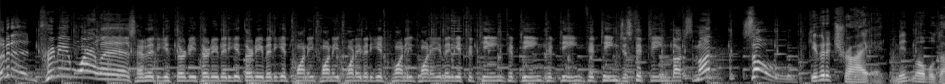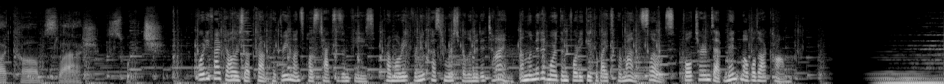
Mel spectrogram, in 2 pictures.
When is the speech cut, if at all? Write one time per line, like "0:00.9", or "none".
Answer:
0:17.9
